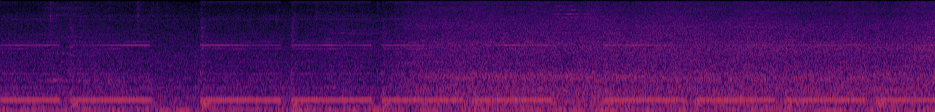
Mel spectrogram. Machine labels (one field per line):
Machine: slide rail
